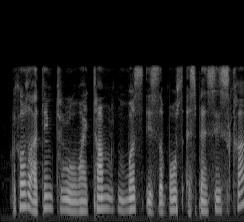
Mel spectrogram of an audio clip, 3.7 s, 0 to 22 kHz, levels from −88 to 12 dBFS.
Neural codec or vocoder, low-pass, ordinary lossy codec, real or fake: none; 7.2 kHz; none; real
